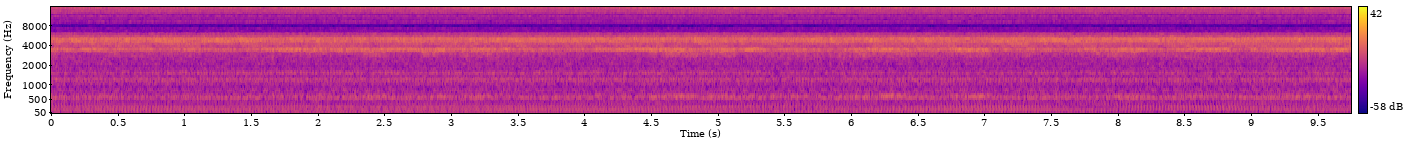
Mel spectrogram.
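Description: Steady, unbroken motor hum with a bright airy hiss and no pauses: a nebulizer compressor running continuously.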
